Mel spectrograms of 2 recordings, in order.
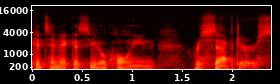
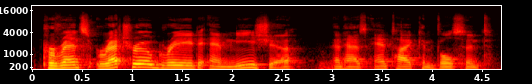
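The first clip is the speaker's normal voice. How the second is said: usual speaking voice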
